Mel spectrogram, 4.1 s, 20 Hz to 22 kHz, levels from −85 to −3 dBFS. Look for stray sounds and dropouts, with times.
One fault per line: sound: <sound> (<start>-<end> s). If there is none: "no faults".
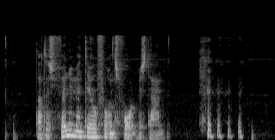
sound: laugh (3.0-3.7 s)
